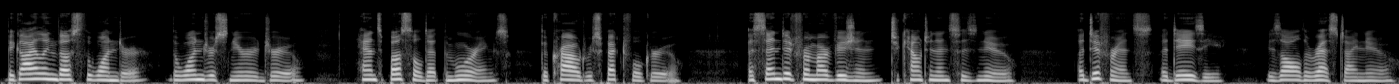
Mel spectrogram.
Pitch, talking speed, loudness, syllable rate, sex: 195 Hz, 145 wpm, -17 LUFS, 4.7 syllables/s, female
